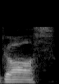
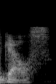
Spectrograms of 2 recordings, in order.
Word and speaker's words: Gauss: golf rifle um but it's actually Gauss as how you would pronounce you know gaussian distribution things like that um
